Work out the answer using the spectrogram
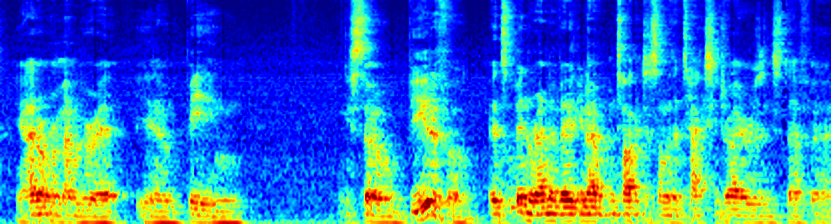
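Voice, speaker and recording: Amid audible room echo, a man with a very deep, low pitch speaks in a monotone at a fairly quick pace. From Polish family abroad, not Poland. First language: Polish. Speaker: musician in a duo. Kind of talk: interview.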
